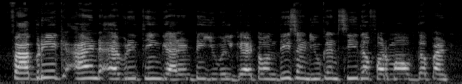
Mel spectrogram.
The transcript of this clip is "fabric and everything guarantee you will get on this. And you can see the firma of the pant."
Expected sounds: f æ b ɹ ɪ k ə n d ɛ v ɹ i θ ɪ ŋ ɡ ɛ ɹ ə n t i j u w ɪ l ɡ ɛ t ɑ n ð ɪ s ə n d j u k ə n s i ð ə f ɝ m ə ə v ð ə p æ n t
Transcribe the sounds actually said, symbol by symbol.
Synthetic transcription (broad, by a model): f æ b ɹ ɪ k ə n d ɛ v ɹ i t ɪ ŋ ɡ ɛ ɹ ə n t i j u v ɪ l ɡ ɛ t ɑ n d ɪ s ə n d j u k ə n s i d ə f ɝ m ə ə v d ə p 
